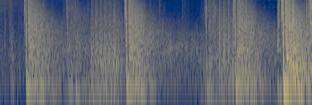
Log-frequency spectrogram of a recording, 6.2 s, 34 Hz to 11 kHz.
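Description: Sharp bursts of gunfire in Battalion 1944, four loud volleys separated by short gaps, each with a quick rattling run of shots and a lingering tail, close and without talk.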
